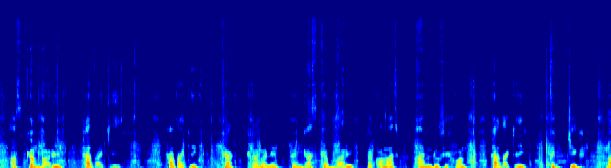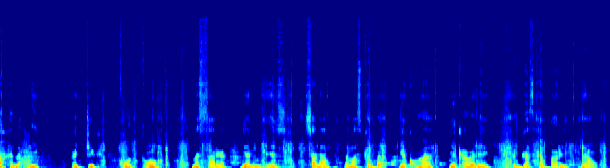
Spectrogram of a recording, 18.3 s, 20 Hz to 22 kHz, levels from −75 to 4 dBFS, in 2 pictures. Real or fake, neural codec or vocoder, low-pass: fake; codec, 44.1 kHz, 7.8 kbps, DAC; 19.8 kHz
